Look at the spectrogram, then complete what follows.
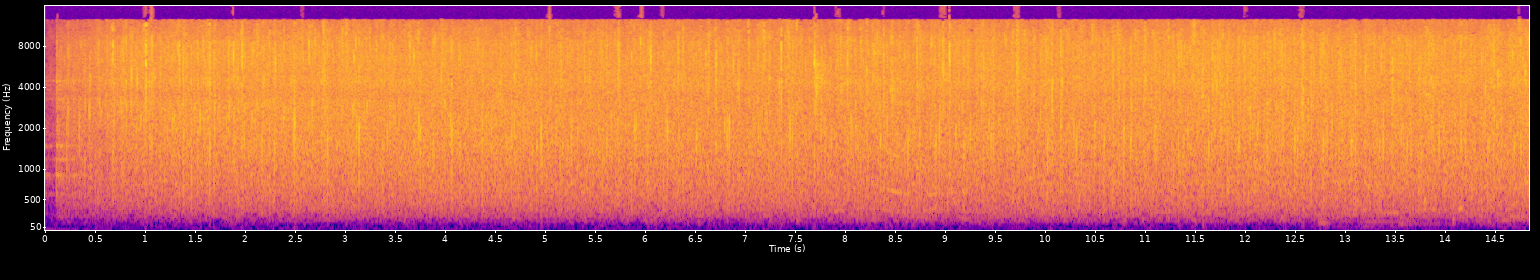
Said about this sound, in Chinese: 现在让我们用最热烈的掌声恭请尊敬的卢军宏台长。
